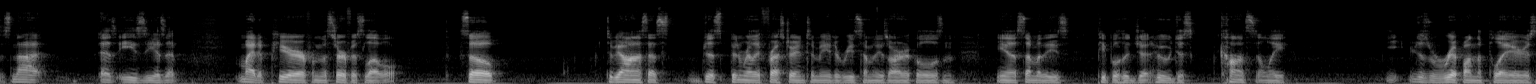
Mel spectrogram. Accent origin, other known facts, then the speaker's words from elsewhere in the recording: California, United States; my home state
